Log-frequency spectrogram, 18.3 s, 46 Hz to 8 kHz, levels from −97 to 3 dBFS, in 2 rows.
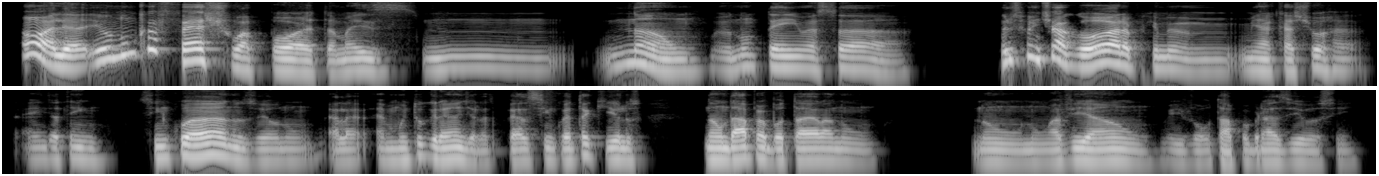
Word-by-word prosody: Olha, 150 - +7
eu 220 +4 +5
nunca 355 +9 +3
fecho 220 - +4
a 130 - -2
porta. 115 -3 +1
Mas, 120 0 -5
hum, 135 0 -10 0.3
não, 145 -10 -2
eu 130 -2 -13
não 155 +4 -6
tenho 145 -2 0
essa 125 -5 -5 0.6
principalmente, 225 +5 0
agora 175 +2 +7
porque 145 -2 -8
meu 135 -1 -3 0.4
minha 125 -1 -4
cachorra 120 +1 -6 0.3
ainda 115 0 -10
tem 115 -2 -8 0.2
5 125 +3 -1
anos, 135 -6 +4
eu 105 0 -7
não 105 +1 -13
ela 105 0 -8
é 110 - -11
muito 110 +5 -5
grande 120 -4 0
ela 95 -1 -9
pesa 105 0 -3
50 110 +5 -4
quilos. 115 -6 -4 0.4
Não 115 -1 +2
dá 120 +1 +5
pra 120 0 0
botar 110 0 -1
ela 110 0 +1
em 105 - -6
um 100 -2 -13 0.6
em - - -12 0.3
um 100 0 -9
avião 105 -2 -1
e 100 -2 -13
voltar 95 -1 -8
para 100 - -13
o - - -12
Brasil, 100 -1 -6
assim. 95 +1 -19
120 Hz, 160 wpm, -21 LUFS, 110-145 Hz, 0.6 s, Olha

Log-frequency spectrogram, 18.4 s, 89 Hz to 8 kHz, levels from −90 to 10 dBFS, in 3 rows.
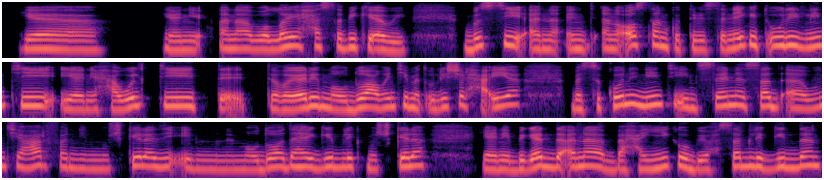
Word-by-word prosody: ياه! 185 -2 +1 0.4
يعني 175 -2 -4
أنا 195 -1 -1
والله 190 +6 +3
حاسّة 230 -2 -3
بيكِ 215 0 -1
أوي. 170 -3 +2 0.4
بُصّي، 245 +5 +1
أنا 190 -3 -3
أنتِ 195 +1 -5
أنا 195 - +2
أصلًا 255 -2 0
كنت 190 -3 -7
مستنّياكِ 185 +5 -1
تقولي 245 +1 +3
إن 220 -3 -1
أنتِ 250 +2 -2 0.3
يعني 185 -1 0
حاولتِ 205 +7 +2 0.5
ت 460 0 -2
تغيّري 190 +4 +5
الموضوع، 210 0 +3
وأنتِ 220 +4 -1
ما 215 - 0
تقوليش 220 +6 -3
الحقيقة. 255 +2 0 0.4
بس 190 +1 -3
كون 245 +5 +4
إن 260 -4 +3
أنتِ 275 +2 0
إنسانة 240 +1 0
صادقة، 235 -4 0
وأنتِ 230 +5 -4
عارفة 235 +2 -2
إن 205 -2 -5
المشكلة 195 +5 -1
دي 225 -1 -4
إن 190 -2 -6
من 180 0 -8
الموضوع 180 +5 -1
ده 225 0 0
هيجيب 220 0 0
لِك 225 -2 -2
مشكلة، 230 +6 +1 0.4
يعني 185 -1 0
بجد 215 +6 +3
أنا 230 +1 +2
باحييكِ، 185 +5 -4
وبيُحسَب 225 +2 0
لِك 230 -1 +2
جدًا 225 +5 0
215 Hz, 165 wpm, -23 LUFS, 190-235 Hz, 0.5 s, تغيّري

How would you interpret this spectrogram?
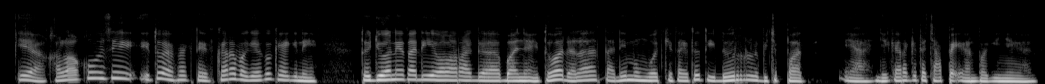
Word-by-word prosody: Iya, 190 -9 -2
kalau 190 +7 -2
aku 285 +5 -2
sih 275 -2 -3
itu 215 +5 -6
efektif 195 -5 -3
karena 230 +3 -2
bagi 195 -2 0
aku 250 - -3
kayak 210 -5 -3
gini, 165 -3 +3 0.5
tujuannya 205 +3 +4
tadi 210 -1 +1
olahraga 180 -3 +1
banyak 165 -2 +3
itu 180 - 0
adalah 190 +1 0
tadi 180 +2 -1
membuat 175 -4 +3
kita 170 -1 -2
itu 215 +6 -1
tidur 175 -1 +2 0.2
lebih 160 -6 -1
cepat 150 -3 -1 0.3
ya, 145 -5 -1
jadi 155 -1 +2
karena 180 +1 0
kita 190 -1 -2
capek 165 0 -4
kan 145 - +3
paginya. 145 -2 +2
180 Hz, 180 wpm, -21 LUFS, 165-205 Hz, 0.5 s, tujuannya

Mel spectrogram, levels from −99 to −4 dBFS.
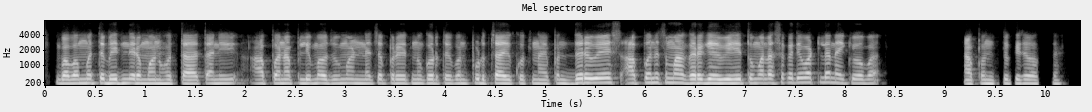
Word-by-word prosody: बाबा 175 +1 +3
मतभेद 180 -1 +1
निर्माण 180 -1 +2
होतात 165 -1 0
आणि 175 +1 -1 0.3
आपण 180 +1 -1
आपली 180 0 -1
बाजू 175 -1 0
मांडण्याचा 180 -1 -2
प्रयत्न 180 0 -1
करतो 180 -1 -1
आहे 175 - -4
पण 175 -1 -1
पुढचं 180 0 +1
ऐकत 175 0 0
नाही? 170 -1 -2
पण 170 -3 -3
दरवेळेस 200 +2 +4 0.2
आपणच 205 +2 -3
माघार 195 -3 +3
घ्यावी. 180 -1 +5
हे 185 - +5
तुम्हाला 190 0 0
असं 185 +2 -7
कधी 210 - -2
वाटलं 215 +1 -1
नाही, 195 -2 -1
की 185 - -5
बाबा, 180 0 -2 0.9
आपण 165 +1 -2
चुकीचं 175 +1 -4
वागतो 170 0 -5
आहे? 165 - -13
180 Hz, 190 wpm, -24 LUFS, 175-185 Hz, 0.9 s, घ्यावी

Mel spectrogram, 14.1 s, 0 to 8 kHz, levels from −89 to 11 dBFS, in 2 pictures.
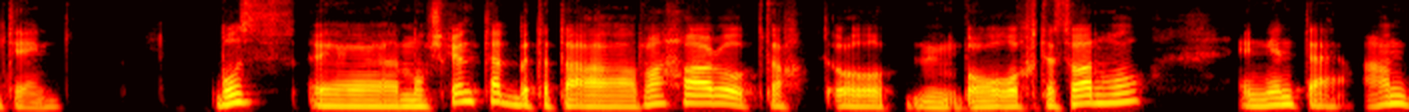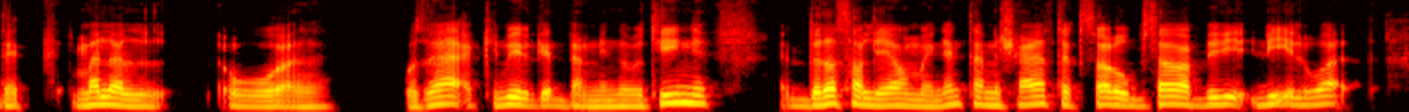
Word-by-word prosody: تاني. 100 0 -7 0.8
بُص، 185 +7 0
آآ 115 -1 +2
مشكلتك 195 - +1
بتتمحور 140 +6 +2
وبتخ 160 - -1
وب 115 -1 +1 0.4
واختصارها 165 - +2 0.5
إن 120 +3 0
أنت 145 +1 0
عندك 155 +2 -2 0.2
مَلَل 125 -4 +2 0.3
و 110 -1 0 0.6
وزهق - - +2
كبير 145 +1 0
جدًا 120 -2 -3
من 110 +1 -3
روتين 170 +10 +1 0.4
الدراسة 150 +7 +3
اليومي 130 -4 +1
إن 110 - -5
أنت 150 +2 -2
مش 135 -1 -3
عارف 155 +2 +2
تكسره 140 0 +1
بسبب 130 +3 +2
ضي 145 +2 0
ضِيق 155 - +1
الوقت 160 - -4
135 Hz, 125 wpm, -23 LUFS, 115-155 Hz, 0.8 s, الدراسة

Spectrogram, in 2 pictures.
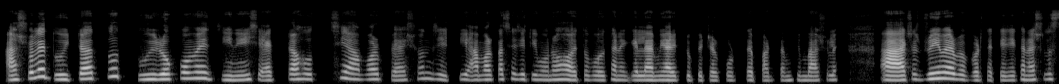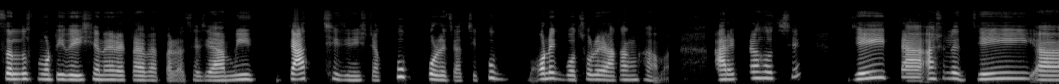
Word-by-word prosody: আসলে 235 +10 +3
২ 230 0 +2
টা 255 - +6 0.2
তো 360 - -7 0.3
২ 230 +2 0
রকমের 280 +4 +2
জিনিস। 210 +2 -2 0.2
একটা 230 +4 -7
হচ্ছে 240 +5 -9 0.2
আমার 235 +1 -2
passion, 205 +6 -7
যেটি 220 +1 -8
আমার 220 +1 -1
কাছে 235 +2 -6
যেটি 230 -1 -6
মনে 210 +1 -4
হয় 225 - 0
হয়তোবা 210 0 -4
ওইখানে 205 +1 -6
গেলে 200 0 -1
আমি 200 0 -4
আরেকটু 195 +1 -2
বেটার 190 -1 -8
করতে 195 +1 -10
পারতাম 185 +1 -11
কিংবা 195 -2 -5
আসলে 210 +1 -10 0.5
আ - - +4 0.2
একটা 210 +3 -2
dream 260 +3 +5
এর 260 - +7
ব্যাপার 195 -3 -5
থাকে, 195 0 -10
যেখানে 210 +2 -4
আসলে 240 +1 -9
self 250 0 +4
motivation 230 -1 +1
এর 220 - +2
একটা 210 0 -4
ব্যাপার 190 - -7
আছে 210 - -17
যে 190 - -1
আমি 205 +3 -1 0.5
চাচ্ছি 250 +2 +6
জিনিসটা 195 -1 -6 0.2
খুব 355 -1 +1 0.2
করে 220 -4 +4
চাচ্ছি, 175 +3 -12
খুব 300 -2 -2 0.4
অনেক 275 +2 +5
বছরের 220 0 -1
আকাঙ্ক্ষা 215 +1 -5
আমার। - - -25 0.5
আরেকটা 240 +5 +2
হচ্ছে, 285 +3 -5 0.6
যেইটা 285 - +3 0.2
আসলে 275 +1 -3 0.2
যেই 250 +3 +3 0.4
আ - - +6
225 Hz, 165 wpm, -24 LUFS, 205-250 Hz, 0.6 s, এর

